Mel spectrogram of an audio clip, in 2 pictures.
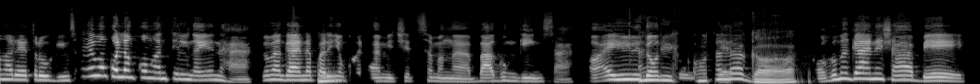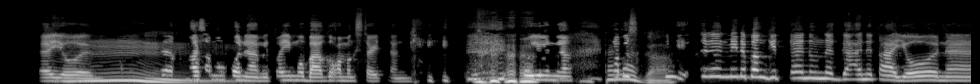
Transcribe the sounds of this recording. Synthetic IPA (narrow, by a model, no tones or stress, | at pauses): ɐŋaɾɛt̪ɾoɡejmsʔɐjawɐŋkolɐŋkoŋʔɐnt̪ɪlŋɐjo̞nɦa̰ɡ̥ʊmaːɡaːnɐpːɐɾɪnjʊŋkonaːmɪt͡ʃɪt̪̚sɐmɐŋabaːɡoŋɡejmsha̰ʔoʔɐjulid̪ownt̪ɐlɐɡaʔoɡʊmaːɡaːnɐʃabɛ | ʔɐjonɐmaːsɐmoŋkonaːmɪt̪ɾɐjmobaːɡokɐmɐɡst̪aɹt̪̚nɐŋɡem | ojonɐŋt̪aːposɡɐno̞nmɐjnɐbɐŋɡɪt̪̚kɐnʊŋnɐɡaʔɐnot̪aːjo̞nɐ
